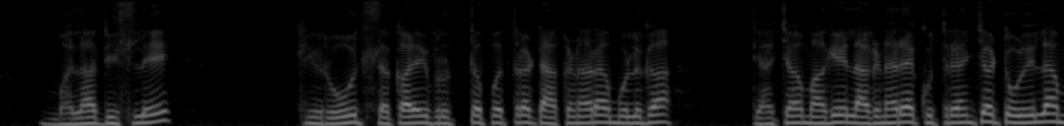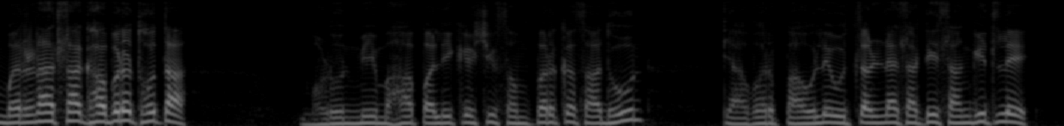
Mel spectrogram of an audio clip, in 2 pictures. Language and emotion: Marathi, fearful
